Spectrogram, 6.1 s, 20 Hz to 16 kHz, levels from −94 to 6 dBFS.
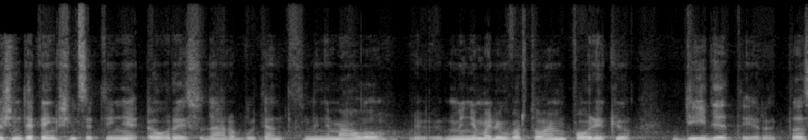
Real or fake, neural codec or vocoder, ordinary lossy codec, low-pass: fake; codec, 44.1 kHz, 7.8 kbps, Pupu-Codec; Opus, 32 kbps; 14.4 kHz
